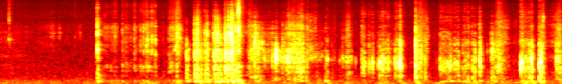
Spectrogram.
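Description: Scissors slicing through card for a handmade card box, a run of crisp snipping and crunching cuts in quick uneven rhythm, close and alone after a brief quiet start.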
